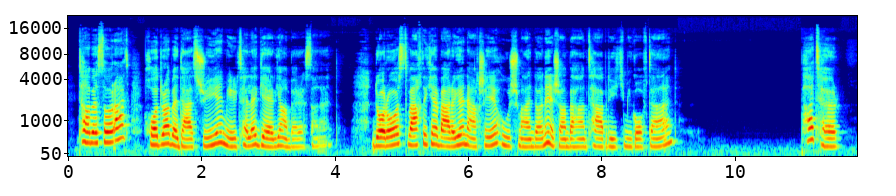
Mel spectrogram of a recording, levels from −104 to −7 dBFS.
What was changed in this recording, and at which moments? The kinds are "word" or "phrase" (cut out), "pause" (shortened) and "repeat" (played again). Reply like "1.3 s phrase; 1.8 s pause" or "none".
none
